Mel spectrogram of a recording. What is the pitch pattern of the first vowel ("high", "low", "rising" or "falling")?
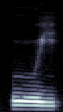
low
